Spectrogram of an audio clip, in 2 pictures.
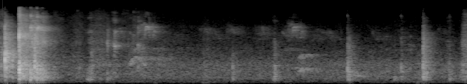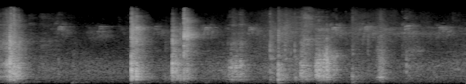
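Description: Toys knocking and clattering on a wooden floor as a toddler handles them: scattered sharp knocks of plastic building blocks and small toys being tapped and set down, with short quiet gaps between.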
